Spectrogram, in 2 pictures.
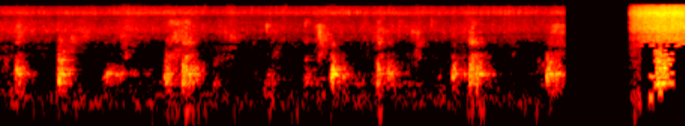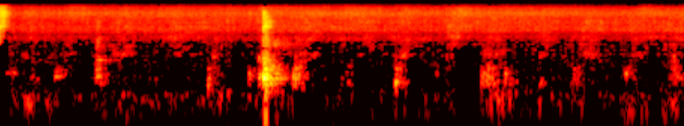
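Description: Raw mango pieces sizzling in hot oil in a non-stick kadai while a spatula stirs them, with irregular scraping strokes against the pan. The sound drops out for a moment about six seconds in and returns as a louder, steady sizzle, with one sharp click a few seconds later.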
